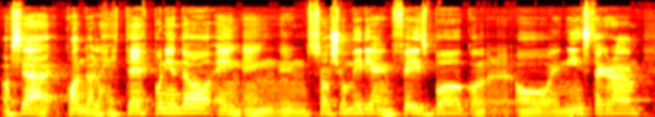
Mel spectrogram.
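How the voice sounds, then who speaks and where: A man's voice: medium pitch, fairly even intonation, normal speed, fairly bright tone. Man, reptile breeder, casual livestream Q&A, mixes Spanish and English, lots of fillers, echoey room. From Florida. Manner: rambling, many restarts and fillers; switches between Spanish and English. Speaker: reptile breeder answering viewer questions.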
